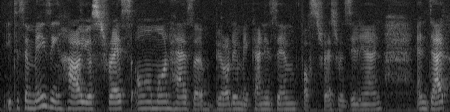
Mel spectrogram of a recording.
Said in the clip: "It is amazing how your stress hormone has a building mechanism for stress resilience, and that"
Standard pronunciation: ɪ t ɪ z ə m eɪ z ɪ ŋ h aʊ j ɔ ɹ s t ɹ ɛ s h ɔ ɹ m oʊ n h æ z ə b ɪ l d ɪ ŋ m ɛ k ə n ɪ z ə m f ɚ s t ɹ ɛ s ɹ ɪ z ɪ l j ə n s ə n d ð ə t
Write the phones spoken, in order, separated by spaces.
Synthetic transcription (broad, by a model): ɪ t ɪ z ə m eɪ z ɪ ŋ h aʊ j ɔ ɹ s t ɹ ɛ s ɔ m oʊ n h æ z ə b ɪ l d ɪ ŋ m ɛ k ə n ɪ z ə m f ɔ s t ɹ ɛ s ɹ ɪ z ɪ l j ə n ə n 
